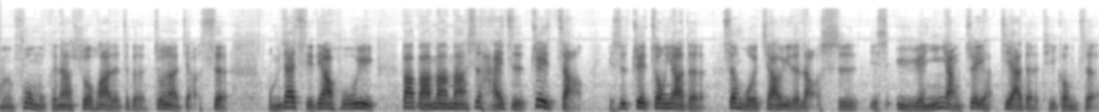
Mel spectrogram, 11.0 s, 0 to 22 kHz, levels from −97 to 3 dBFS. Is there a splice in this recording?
no; 0 cuts

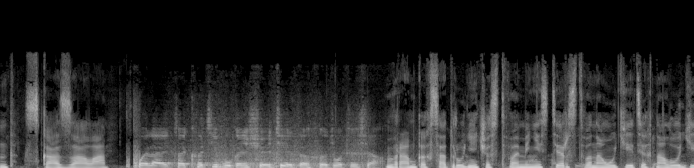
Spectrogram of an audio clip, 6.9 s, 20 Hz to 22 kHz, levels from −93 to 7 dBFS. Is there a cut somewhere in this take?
no; 0 cuts

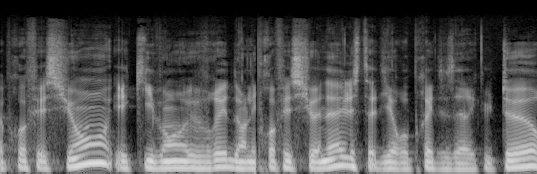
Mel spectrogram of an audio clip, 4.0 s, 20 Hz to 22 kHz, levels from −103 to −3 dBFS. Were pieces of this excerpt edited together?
yes; 1 cut; at 1.9 s

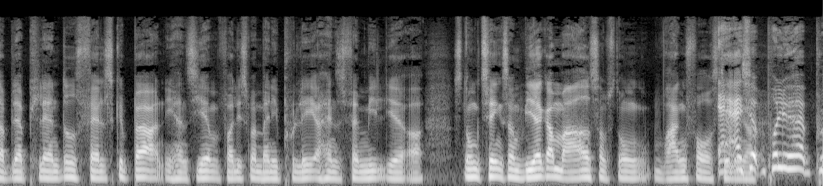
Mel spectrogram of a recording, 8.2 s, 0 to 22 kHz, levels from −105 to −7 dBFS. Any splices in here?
no; 0 cuts

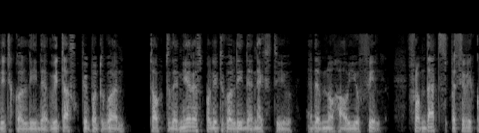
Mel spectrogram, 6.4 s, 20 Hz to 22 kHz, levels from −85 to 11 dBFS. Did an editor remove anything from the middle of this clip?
yes; 1 cut; at 4.1 s

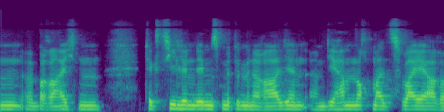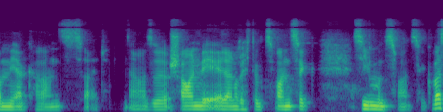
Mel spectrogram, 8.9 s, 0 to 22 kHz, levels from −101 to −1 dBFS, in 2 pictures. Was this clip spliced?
yes; 1 cut; at 6.1 s

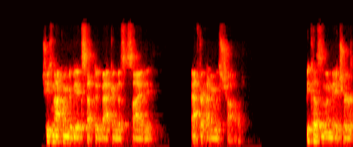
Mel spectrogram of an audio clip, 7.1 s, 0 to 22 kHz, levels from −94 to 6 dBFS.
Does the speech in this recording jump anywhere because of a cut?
no; 0 cuts

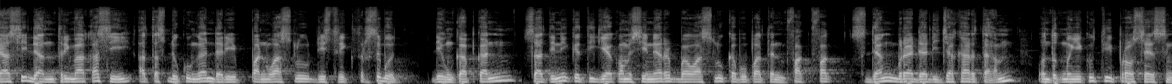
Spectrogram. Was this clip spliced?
no; 0 cuts

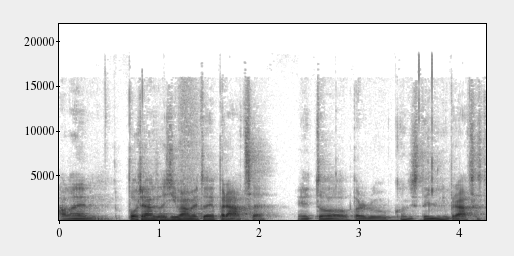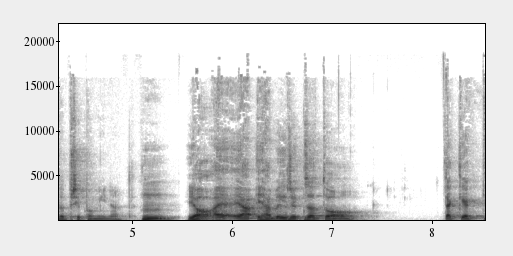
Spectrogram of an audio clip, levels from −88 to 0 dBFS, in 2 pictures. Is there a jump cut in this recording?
yes; 2 cuts; at 5.5 s, 6.7 s

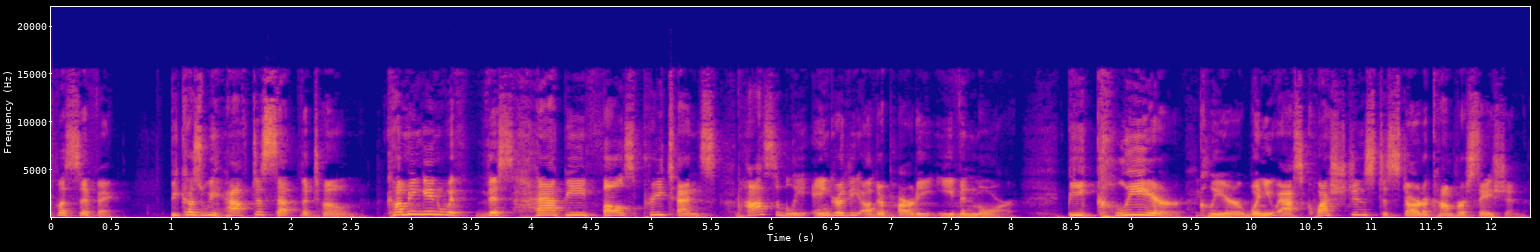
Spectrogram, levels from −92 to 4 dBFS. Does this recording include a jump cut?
yes; 3 cuts; at 2.7 s, 5.7 s, 9.5 s

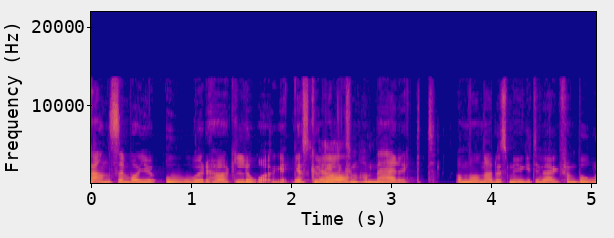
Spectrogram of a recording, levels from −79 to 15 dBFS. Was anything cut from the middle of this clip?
yes; 1 cut; at 3.5 s

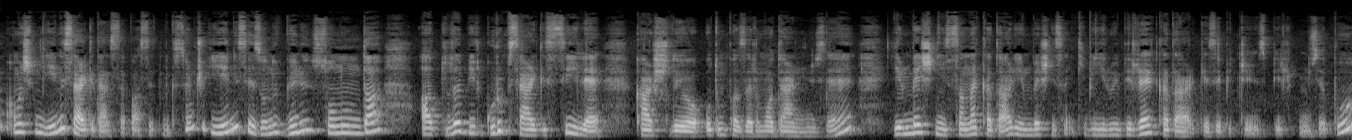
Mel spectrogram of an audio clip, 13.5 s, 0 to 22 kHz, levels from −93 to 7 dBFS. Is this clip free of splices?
yes; 0 cuts

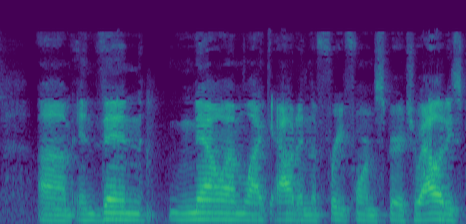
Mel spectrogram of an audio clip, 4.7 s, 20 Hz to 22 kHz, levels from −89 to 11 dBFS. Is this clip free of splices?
yes; 0 cuts

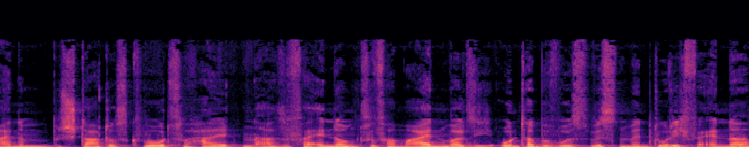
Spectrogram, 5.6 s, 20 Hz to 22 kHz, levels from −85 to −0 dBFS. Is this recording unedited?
yes; 0 cuts

